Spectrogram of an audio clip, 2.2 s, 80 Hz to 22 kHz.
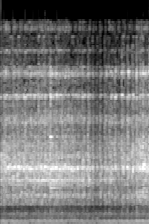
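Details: Stihl MS180C (easy-start) chainsaw brought in as a no-start, now held at steady high revs with an even two-stroke buzz and no misfire or stumble; checked for oiling, dripping a big glob of bar oil; healthy.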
